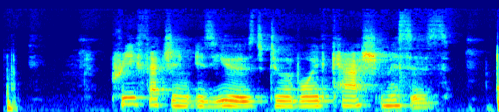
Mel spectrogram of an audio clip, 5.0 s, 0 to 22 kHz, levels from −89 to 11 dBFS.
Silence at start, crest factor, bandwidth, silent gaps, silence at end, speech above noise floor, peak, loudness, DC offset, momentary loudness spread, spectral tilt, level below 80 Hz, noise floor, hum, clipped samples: 0.05 s; 20 dB; 16 kHz; none; 0 s; 42 dB; -2 dBFS; -19 LUFS; under 0.1%; 12 LU; -5 dB/octave; -48 dBFS; -61 dBFS; none; under 0.1%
